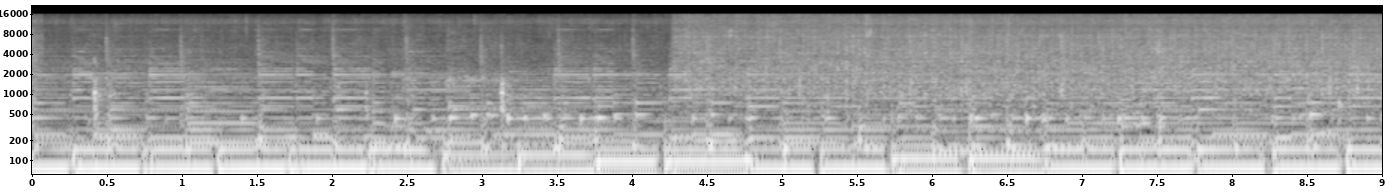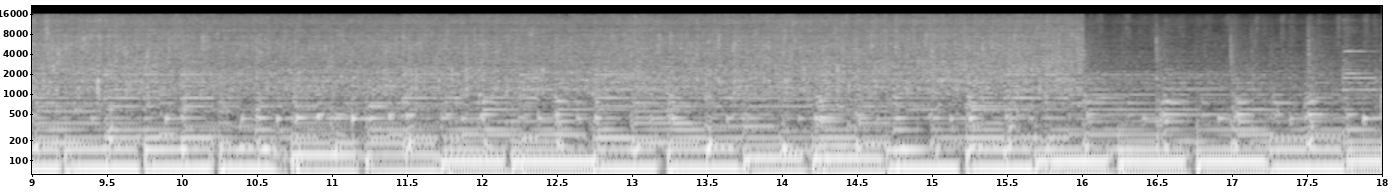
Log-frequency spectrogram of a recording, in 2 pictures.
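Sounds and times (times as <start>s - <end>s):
background music with bass line: 0.0s - 18.0s
oil sizzling in a pot: 4.3s - 16.0s.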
